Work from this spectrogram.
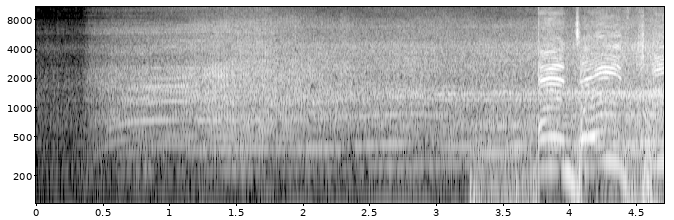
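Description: Drag racing cars, one a 1990 Mustang with a 347-cubic-inch stroker small-block Ford, launch at a New Year Nationals event: a rising engine roar climbs steadily, then a second car's revving surges loudly over it near the end.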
